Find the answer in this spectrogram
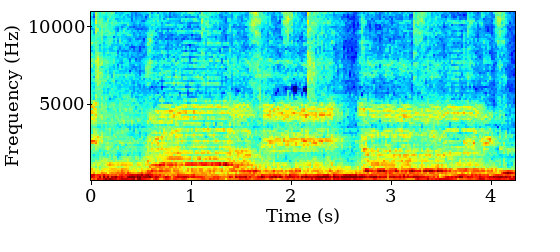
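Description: Live worship song: women's voices singing into microphones over instrumental accompaniment, with long held notes.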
